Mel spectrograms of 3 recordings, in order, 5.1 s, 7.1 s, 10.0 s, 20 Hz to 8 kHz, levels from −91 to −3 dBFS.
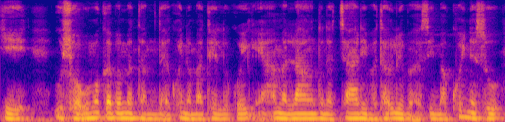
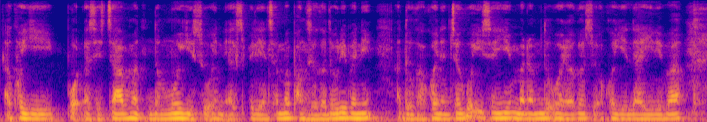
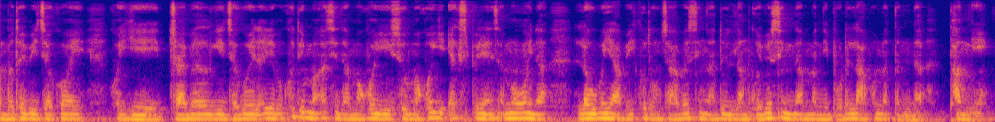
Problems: none marked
